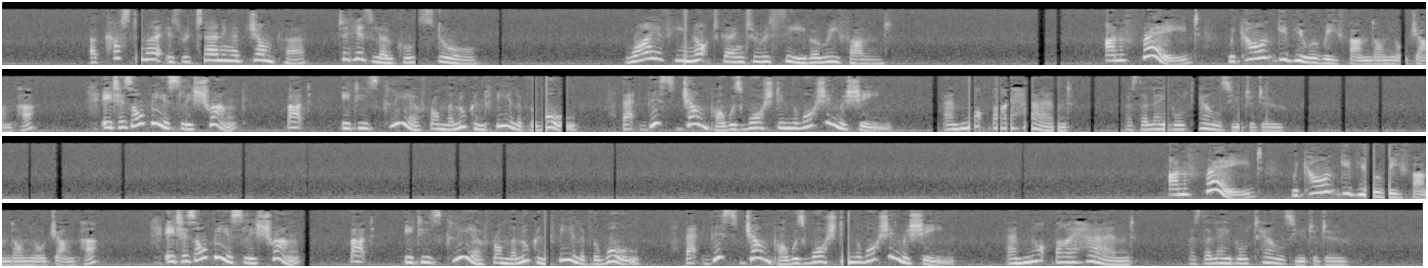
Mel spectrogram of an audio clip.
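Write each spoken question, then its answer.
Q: Why is he not going to receive a refund?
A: He washed the jumper in the washing machine instead of by hand, as the label says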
